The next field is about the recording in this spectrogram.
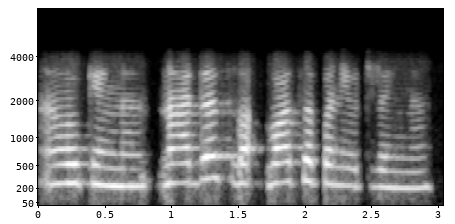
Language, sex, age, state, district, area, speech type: Tamil, female, 18-30, Tamil Nadu, Erode, rural, conversation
